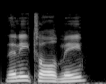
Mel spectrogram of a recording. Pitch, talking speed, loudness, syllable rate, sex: 155 Hz, 225 wpm, -13 LUFS, 5.4 syllables/s, male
